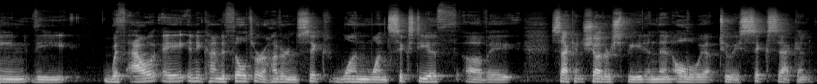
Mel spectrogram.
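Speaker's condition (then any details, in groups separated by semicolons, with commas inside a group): No condition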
